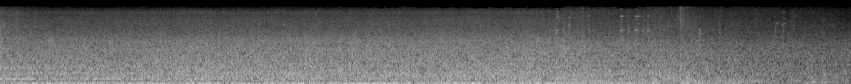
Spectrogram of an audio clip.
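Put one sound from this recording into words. A waterfall roars loudly nearby.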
